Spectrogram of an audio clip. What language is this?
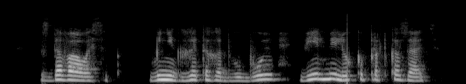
Belarusian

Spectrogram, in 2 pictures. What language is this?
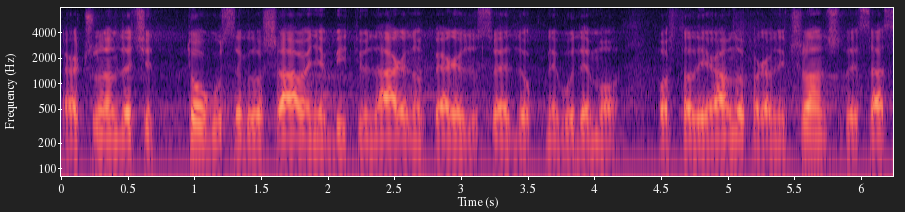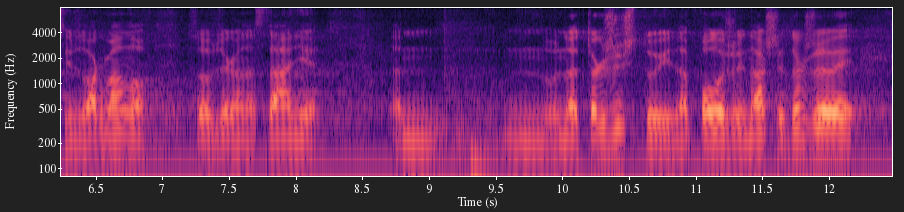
Serbian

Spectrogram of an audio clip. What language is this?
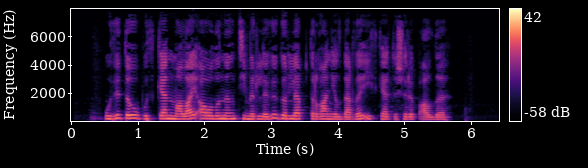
Bashkir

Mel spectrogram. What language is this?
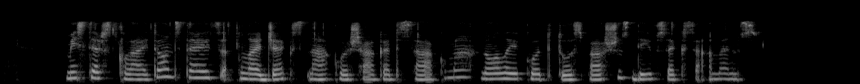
Latvian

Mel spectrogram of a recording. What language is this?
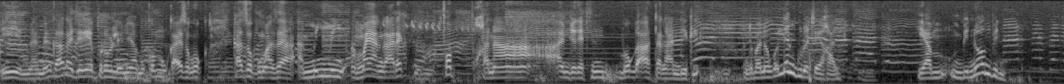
Serer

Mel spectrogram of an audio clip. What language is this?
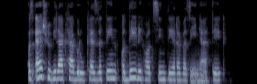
Hungarian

